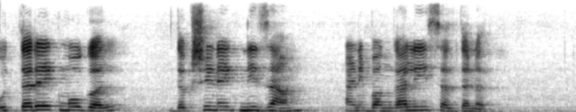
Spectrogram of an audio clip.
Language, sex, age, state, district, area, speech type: Goan Konkani, female, 30-45, Goa, Tiswadi, rural, read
